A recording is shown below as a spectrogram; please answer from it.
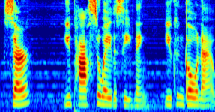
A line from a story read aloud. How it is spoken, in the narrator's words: said calmly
